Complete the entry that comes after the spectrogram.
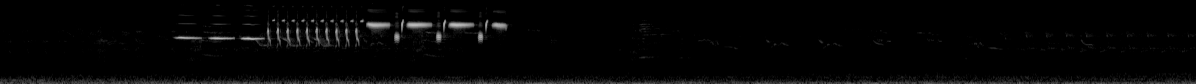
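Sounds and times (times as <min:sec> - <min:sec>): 
song sparrow song: 0:01.8 - 0:05.1.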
